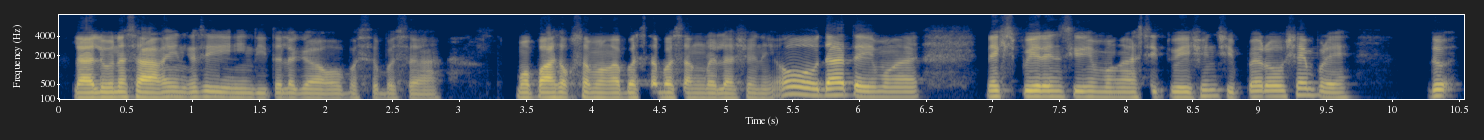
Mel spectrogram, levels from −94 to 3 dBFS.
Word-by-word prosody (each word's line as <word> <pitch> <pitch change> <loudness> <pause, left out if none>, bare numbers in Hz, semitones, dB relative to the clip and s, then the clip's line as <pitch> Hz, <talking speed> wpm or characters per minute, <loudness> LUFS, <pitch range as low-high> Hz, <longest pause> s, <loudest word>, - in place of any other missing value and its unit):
Lalo 125 +1 +6
na 135 - +3
sa 130 -2 +7
akin 135 +1 -1
kasi 135 -1 -2
hindi 120 -1 -6
talaga 120 -2 -2
ako 110 - -3 0.2
basta-basta 110 -1 -8 0.6
pumapasok 125 0 +4
sa 135 - +1
mga 125 0 +1
basta-bastang 125 -1 -1
relasyon, 115 0 -4
eh. - - -12
Oo, 200 -2 +3
dati 185 -5 +5
mga 135 0 -3 0.5
na-experience 150 -1 +3
ko 145 - 0
yung 135 -1 -4
mga 135 0 -2
situationship 135 0 -4
pero 150 +1 +1
siyempre, 140 -8 -2 0.6
du 170 +1 +2
130 Hz, 150 wpm, -23 LUFS, 125-145 Hz, 0.6 s, sa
